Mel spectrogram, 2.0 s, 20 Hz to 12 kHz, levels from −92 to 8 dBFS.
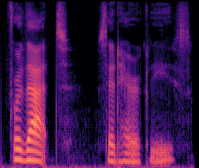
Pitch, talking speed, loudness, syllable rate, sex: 170 Hz, 120 wpm, -20 LUFS, 3.8 syllables/s, female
